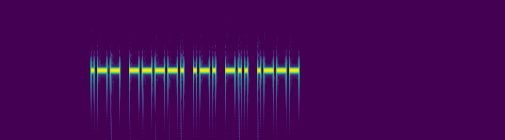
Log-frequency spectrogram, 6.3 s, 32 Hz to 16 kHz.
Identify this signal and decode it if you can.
Morse code, heard as a keyed tone, about 30 wpm, 700 Hz. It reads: W9RDJ
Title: USA Call Signs - 5 Characters - Repeated 2x - 30wpm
